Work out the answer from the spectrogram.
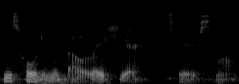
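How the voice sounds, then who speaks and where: A woman hosting a children's storybook read-aloud, speaking in deliberate phrases and explaining things to young listeners. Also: rumbling low, sing-song, creaky, warm tone, a little hiss or hum.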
